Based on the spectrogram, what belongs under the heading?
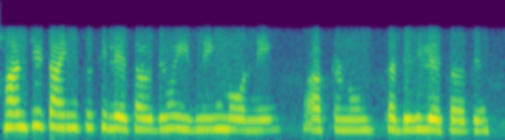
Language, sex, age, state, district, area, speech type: Punjabi, female, 18-30, Punjab, Mohali, rural, conversation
